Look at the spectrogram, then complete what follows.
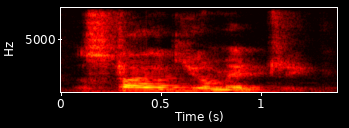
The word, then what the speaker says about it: स्टोइकियोमेट्रिक: स्टोइकियोमेट्रिक, इसको ऐसे भी हम लोग पढ़ते हैं एस, ऐसे अगर उच्चारण करने में दिक्कत हो, टॉय की, उसके बाद ओम ए ट्रिक, ऐसे उच्चारण कीजिए, एस टॉय की ओम ए ट्रिक, स्टोइकियोमेट्रिक।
